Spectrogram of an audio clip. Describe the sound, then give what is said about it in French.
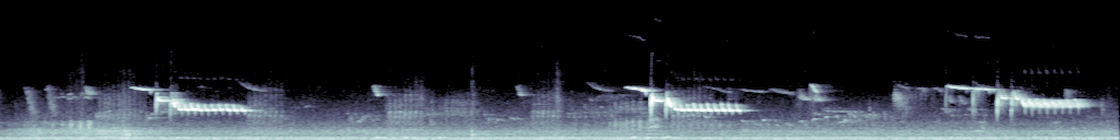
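A blue tit sings three short, high-pitched phrases a few seconds apart, each thin opening notes running into a quick trill, heard fairly clearly over a steady background hiss. “petit champ de mésange bleu”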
